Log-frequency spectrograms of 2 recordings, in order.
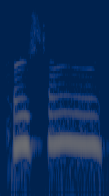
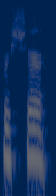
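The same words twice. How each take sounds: First: Put-on airy Valley girl 'for sure'. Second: Said in the usual way. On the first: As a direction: play a ditzy Valley girl. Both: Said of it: "Sound like a Valley girl".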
